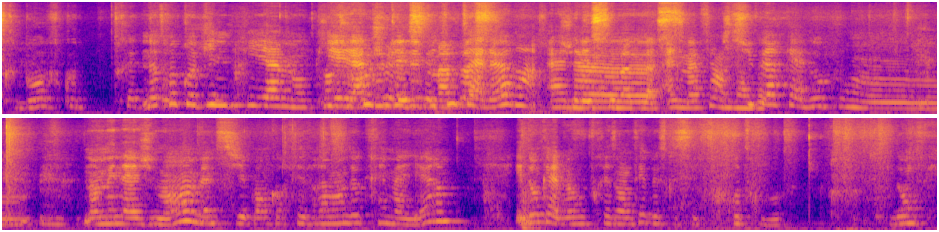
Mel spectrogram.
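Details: Adult woman speaking; normal voice.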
